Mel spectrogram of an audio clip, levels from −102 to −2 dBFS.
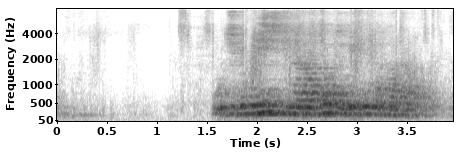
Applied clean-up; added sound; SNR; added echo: neural separator model SepFormer DNS4.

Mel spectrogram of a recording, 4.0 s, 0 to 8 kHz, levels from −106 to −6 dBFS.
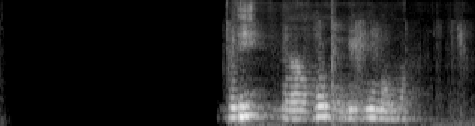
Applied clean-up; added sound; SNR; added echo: neural mask model DeepFilterNet 3.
